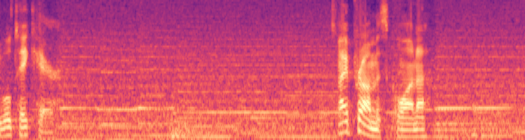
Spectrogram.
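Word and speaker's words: Koana: care I promise kuana I don't think the first a is pronounced it's pronounced but it's kind of like a ghost quana kind of more like that yeah it's not Moana but it's like quana but also the problem is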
